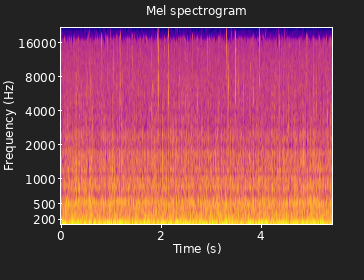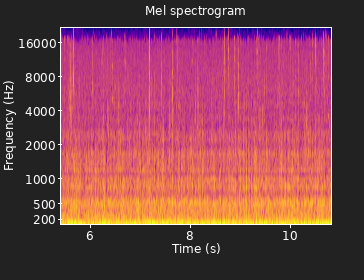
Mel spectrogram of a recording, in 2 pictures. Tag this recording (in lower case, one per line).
fire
